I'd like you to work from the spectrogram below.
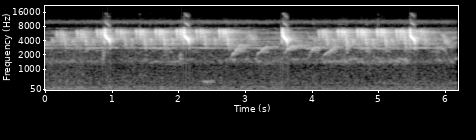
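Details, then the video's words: Hill prinia, whose call lures birds for trapping in Indonesia, sings high chirping phrases broken by sharp falling slurs roughly every one and a half to two seconds. "Mikat prenjak gunung / Cigun"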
